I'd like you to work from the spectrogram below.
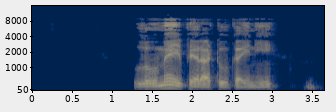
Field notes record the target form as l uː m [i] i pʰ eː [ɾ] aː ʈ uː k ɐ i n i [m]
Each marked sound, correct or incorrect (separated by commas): incorrect, correct, incorrect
